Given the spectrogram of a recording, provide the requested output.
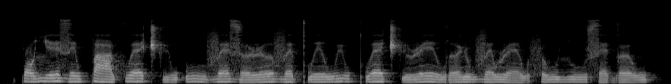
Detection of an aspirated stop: absent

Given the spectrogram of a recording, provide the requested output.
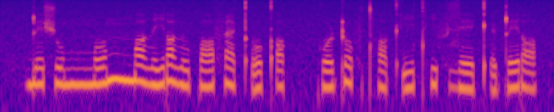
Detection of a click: absent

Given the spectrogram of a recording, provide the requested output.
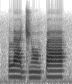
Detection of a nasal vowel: present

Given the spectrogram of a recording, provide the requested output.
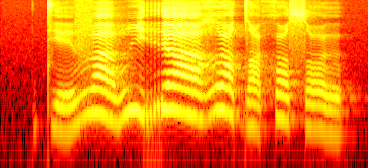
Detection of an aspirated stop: absent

